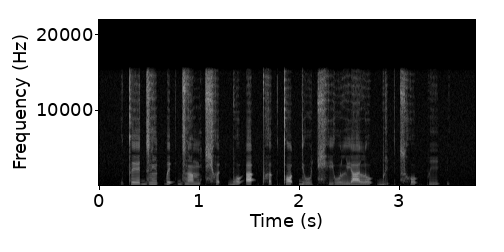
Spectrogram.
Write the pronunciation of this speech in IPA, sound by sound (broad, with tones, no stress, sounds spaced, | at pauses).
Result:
t̪ e˦ d͡z ĩ˦ p̚ e˦ ʔ d͡z ã˧ m t͡ɕʰ ə˨ t̚ b o˦ ʔ a˦ ʔ pʰ ə˦ k̚ t̪ ɔ˦ t̚ j u˨˩ t͡ɕʰ j u˧ l j a˧ l o˨ ʔ b i˦ ʔ t͡sʰ o˨ ʔ p i˨ ʔ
